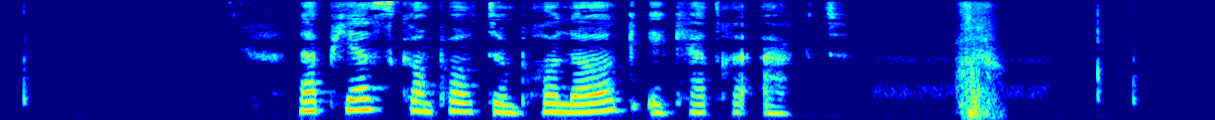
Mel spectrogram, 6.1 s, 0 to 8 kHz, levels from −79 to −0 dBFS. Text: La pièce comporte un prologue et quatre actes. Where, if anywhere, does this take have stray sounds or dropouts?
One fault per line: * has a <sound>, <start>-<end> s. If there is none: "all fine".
* has a sneeze, 4.8-5.0 s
